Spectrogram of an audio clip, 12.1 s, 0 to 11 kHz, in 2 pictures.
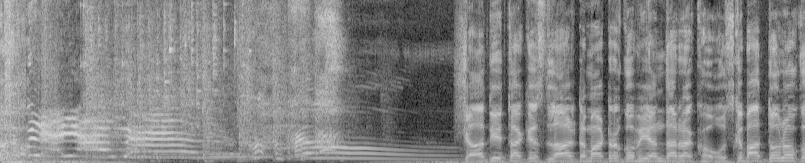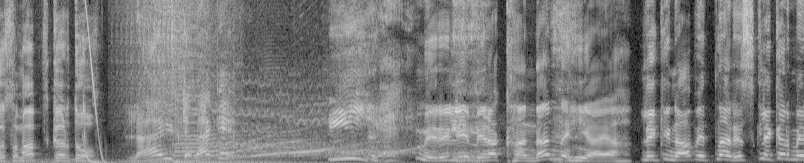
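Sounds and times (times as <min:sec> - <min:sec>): man wailing: 0:02.3 - 0:03.4.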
